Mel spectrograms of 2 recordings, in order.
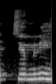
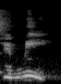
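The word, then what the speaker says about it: chimney: इस तरीके से चिमनी हम बोल तो देते हैं हिंदी में, लेकिन जी नहीं, बिल्कुल गलत है, इंग्लिश में प्रोनाउंस भी मत करना चिमनी, इट्स चिमनी, N silent हो जाएगा।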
